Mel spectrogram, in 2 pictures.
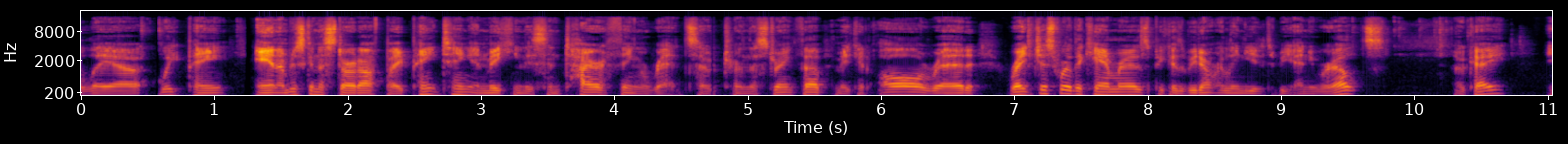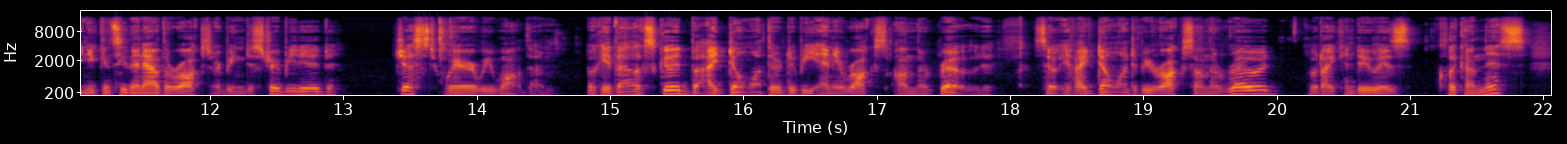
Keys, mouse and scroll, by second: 0.5 click, 1.0 shift+middle click, 1.2 click, 1.4 f, 1.7-7.0 drag, 7.0-7.3 shift+middle drag, 7.3-7.8 drag, 7.8-8.1 shift+middle drag, 8.1-9.3 drag, 9.3 middle click, 10.3-13.6 drag, 13.6 KP_0, 14.7 click, 14.7 shift+middle click, 15.1-18.1 drag, 18.1-22.0 shift+middle drag.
